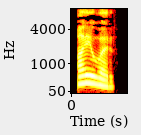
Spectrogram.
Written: ಅಯ್ವರ್

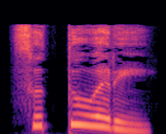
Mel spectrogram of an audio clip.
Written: ಸತ್ವರ

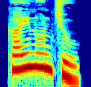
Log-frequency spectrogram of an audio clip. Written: ಕೈನುಣ್ಚು

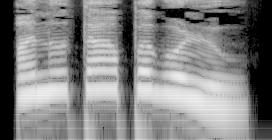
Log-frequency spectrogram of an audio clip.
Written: ಅನುತಾಪಗೊಳ್ಳು

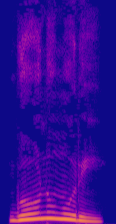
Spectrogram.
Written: ಗೋಣುಮುರಿ

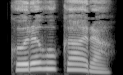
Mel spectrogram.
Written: ಕೊರವುಕಾರ

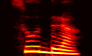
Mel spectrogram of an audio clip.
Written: ಸೂದ್ರ

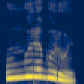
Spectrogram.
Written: ಉಂಗುರಗುರುಳ

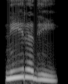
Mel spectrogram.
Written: ನೀರಧಿ

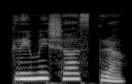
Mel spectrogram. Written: ಕರ್ಮಶಾಸ್ತ್ರ

